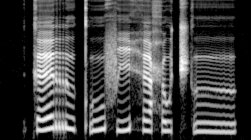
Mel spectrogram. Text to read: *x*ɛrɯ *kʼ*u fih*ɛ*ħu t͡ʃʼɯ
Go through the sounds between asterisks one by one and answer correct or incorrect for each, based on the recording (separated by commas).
incorrect, correct, correct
